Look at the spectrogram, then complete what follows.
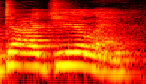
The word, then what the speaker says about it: Darjeeling: That's pronounced Darjeeling.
